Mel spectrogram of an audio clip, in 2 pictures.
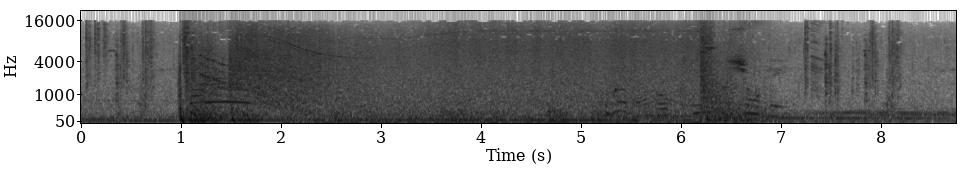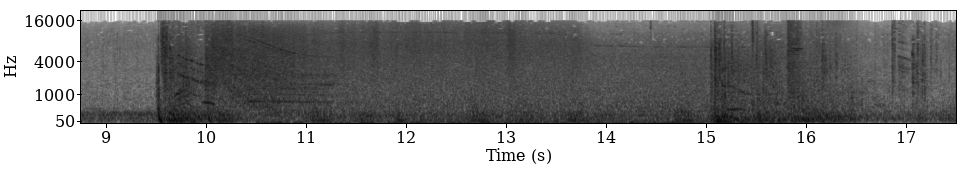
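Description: Loud explosions boom and rumble several times.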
